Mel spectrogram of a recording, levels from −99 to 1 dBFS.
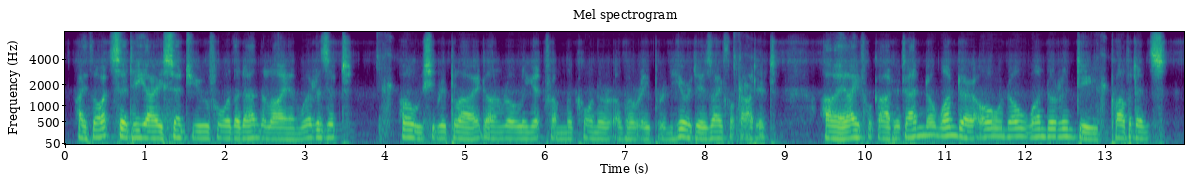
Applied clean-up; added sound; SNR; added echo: neural separator model SepFormer DNS4.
